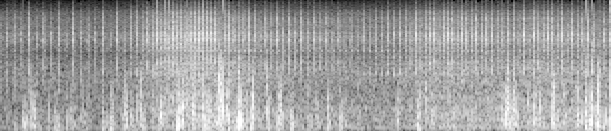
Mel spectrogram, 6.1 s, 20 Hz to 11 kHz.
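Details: Infiniti Q45 at idle: fast, uneven light ticking, about three to four clicks a second, over a steady idle; owner unsure whether it is lifter tick, cause not confirmed.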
